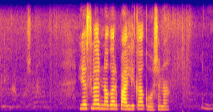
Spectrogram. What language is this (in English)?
Nepali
